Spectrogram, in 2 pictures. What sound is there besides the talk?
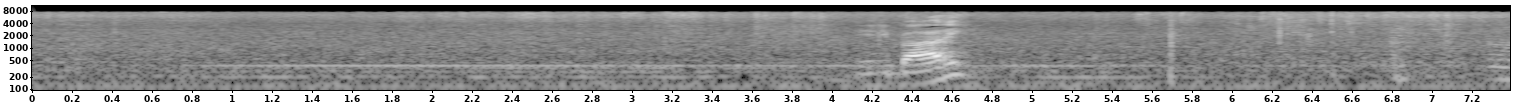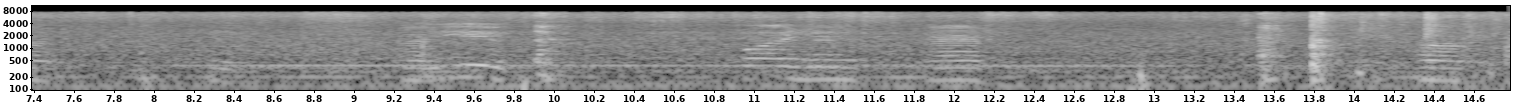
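electric fan running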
